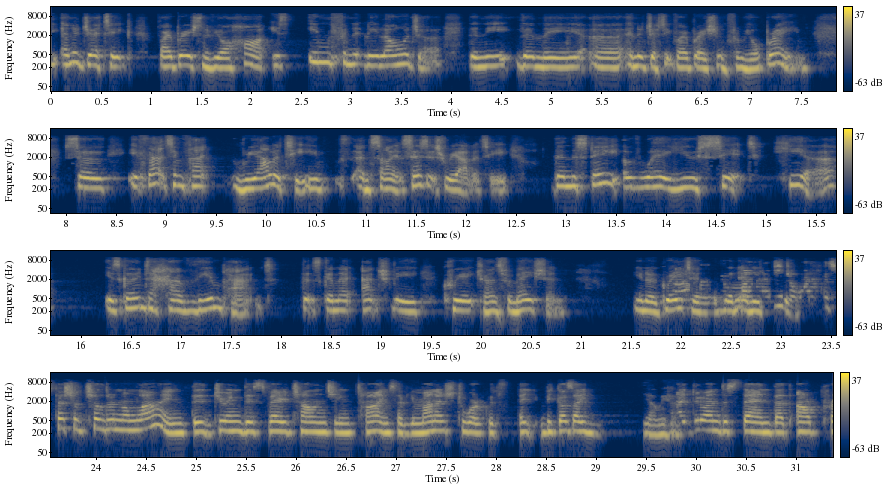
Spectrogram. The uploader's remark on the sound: I reconnect through zoom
